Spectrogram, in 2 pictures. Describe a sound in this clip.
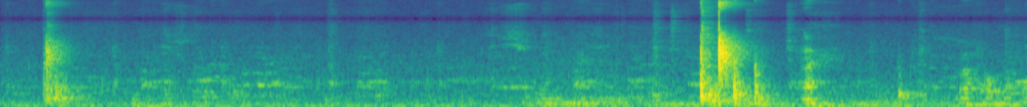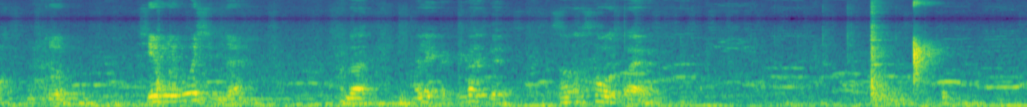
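Billiard balls clack sharply together.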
